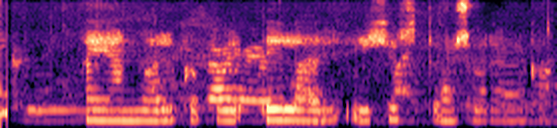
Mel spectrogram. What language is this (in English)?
Icelandic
